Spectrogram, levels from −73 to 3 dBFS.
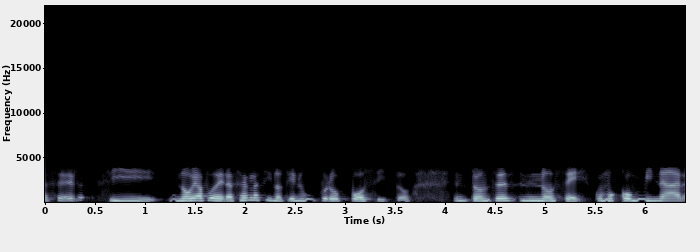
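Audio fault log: throughout: Codec 2 vocoder, the speech rebuilt from sine waves and sounding heavily robotic and buzzy, fitting the 3.2 kbit/s mode; the spectrogram is empty above 3.8 kHz.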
